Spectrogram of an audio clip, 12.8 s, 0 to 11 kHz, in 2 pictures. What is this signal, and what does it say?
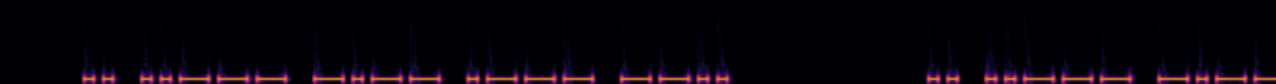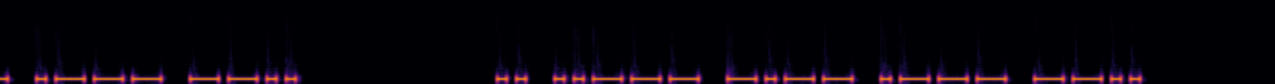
Morse code, heard as a keyed tone, about 25 wpm, 700 Hz. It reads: I2YJZ I2YJZ I2YJZ
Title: DXCC-100 Call Signs - 5 Characters - Repeated 3x - 25wpm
